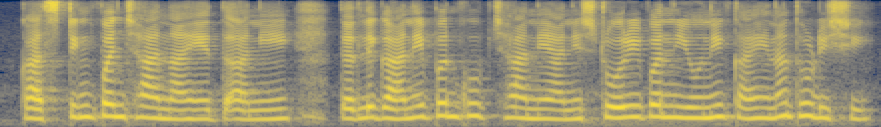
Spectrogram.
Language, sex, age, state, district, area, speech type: Marathi, female, 18-30, Maharashtra, Ahmednagar, rural, spontaneous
